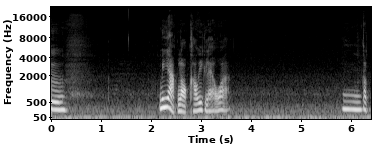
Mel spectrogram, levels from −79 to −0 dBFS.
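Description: A speech recording with one sharp click at 2.37 s, most likely dropped samples: a handful of samples, well under a millisecond, are missing, so the waveform jumps abruptly.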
